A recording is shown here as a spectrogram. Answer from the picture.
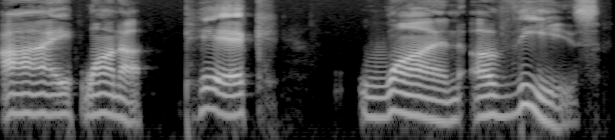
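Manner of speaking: very slow, spelled-out words for a foreigner; exaggeratedly slow pantomime speech; over-slow explaining. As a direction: drag each word out so she understands. Miming to non-English-speaking staff.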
